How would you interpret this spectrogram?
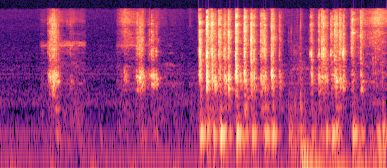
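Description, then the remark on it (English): Close-miked typing on a computer keyboard: a few sparse key taps at first, then a dense burst of rapid clicking clatter for the last two seconds. No voices. “My microphone is right next to my keyboard, so I'm sure you can hear all of that.”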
